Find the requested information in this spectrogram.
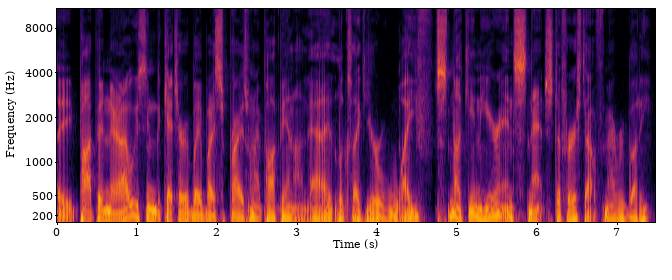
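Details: Adult man speaking; plain speech.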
